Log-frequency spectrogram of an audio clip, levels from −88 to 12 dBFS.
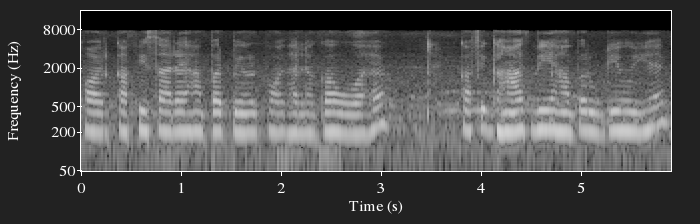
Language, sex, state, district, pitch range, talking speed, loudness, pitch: Hindi, female, Chhattisgarh, Raipur, 200-215 Hz, 185 wpm, -15 LUFS, 205 Hz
